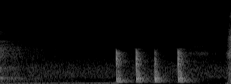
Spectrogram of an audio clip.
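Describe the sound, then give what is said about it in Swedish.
Four sharp knocks on a door in quick, slightly uneven succession, fairly loud, after a brief stretch of quiet room noise; no one speaks. “Van Munk, det, det är någon vid dörren.”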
